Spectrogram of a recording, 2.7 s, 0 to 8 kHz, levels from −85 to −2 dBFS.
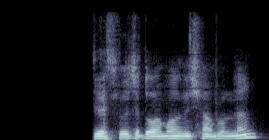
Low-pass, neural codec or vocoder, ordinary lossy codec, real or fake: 7.2 kHz; codec, 16 kHz, 1 kbps, FunCodec, trained on Chinese and English, 50 frames a second; AAC, 32 kbps; fake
